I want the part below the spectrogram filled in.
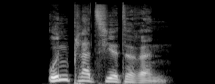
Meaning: inflection of unplatziert: 1. strong genitive masculine/neuter singular comparative degree 2. weak/mixed genitive/dative all-gender singular comparative degree
- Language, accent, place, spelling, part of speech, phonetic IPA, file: German, Germany, Berlin, unplatzierteren, adjective, [ˈʊnplaˌt͡siːɐ̯təʁən], De-unplatzierteren.ogg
